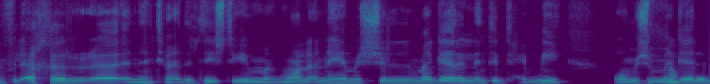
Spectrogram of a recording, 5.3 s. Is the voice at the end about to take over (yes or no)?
no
